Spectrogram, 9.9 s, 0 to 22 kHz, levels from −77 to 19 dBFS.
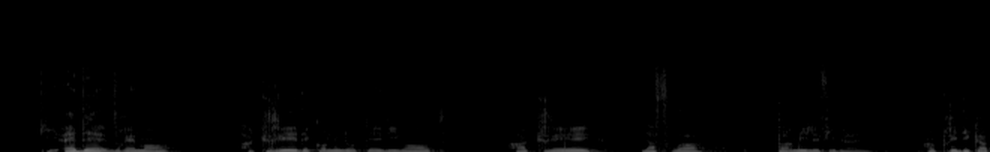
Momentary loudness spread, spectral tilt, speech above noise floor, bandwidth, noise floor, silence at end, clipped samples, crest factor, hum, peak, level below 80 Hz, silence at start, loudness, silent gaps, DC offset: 17 LU; -6.5 dB/octave; 31 dB; 19 kHz; -81 dBFS; 0 s; under 0.1%; 20 dB; none; -32 dBFS; -82 dBFS; 0.4 s; -51 LUFS; none; under 0.1%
